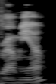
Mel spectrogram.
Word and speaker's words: Romeo: Tony Romeo. That's how you pronounce it. It's Romeo.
